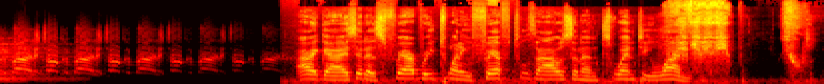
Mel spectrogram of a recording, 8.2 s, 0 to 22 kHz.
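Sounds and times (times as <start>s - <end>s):
speech: 0.6s - 2.0s, 2.9s - 8.1s
person yawning: 6.6s - 8.1s.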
